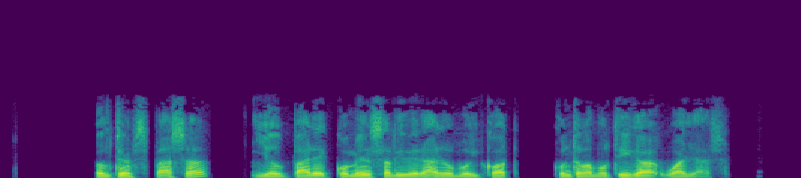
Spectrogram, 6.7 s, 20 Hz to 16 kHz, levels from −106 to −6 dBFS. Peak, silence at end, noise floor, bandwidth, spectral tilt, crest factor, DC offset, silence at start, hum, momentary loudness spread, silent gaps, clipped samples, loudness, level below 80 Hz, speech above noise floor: -2 dBFS; 0.75 s; under -90 dBFS; 6.8 kHz; -7.5 dB/octave; 16 dB; under 0.1%; 0.8 s; none; 7 LU; 1.24-1.28 s, 1.76-2.09 s, 4.32-4.61 s; under 0.1%; -19 LUFS; -60 dBFS; over 72 dB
